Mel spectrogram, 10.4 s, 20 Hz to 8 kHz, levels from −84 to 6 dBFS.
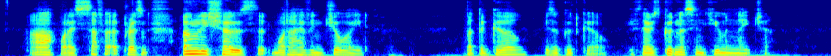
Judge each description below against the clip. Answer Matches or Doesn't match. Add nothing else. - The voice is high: Doesn't match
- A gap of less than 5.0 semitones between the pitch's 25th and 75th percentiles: Matches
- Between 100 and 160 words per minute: Matches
